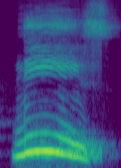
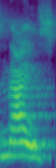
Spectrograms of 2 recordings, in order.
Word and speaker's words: niece: Nephew's feminine gender is niece, and students, NIEC is pronounced as niece. I have heard many children pronouncing it as nice. No, beta, it is not nice, it is niece.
